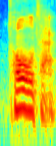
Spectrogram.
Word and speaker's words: Toltec: Tol or toe? Tol. Toltec.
